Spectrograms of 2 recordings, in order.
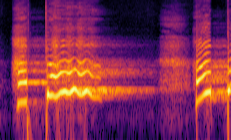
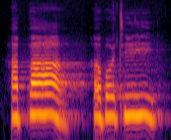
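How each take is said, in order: First: It is cried out loudly with deep emotion. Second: It is said calmly and quietly.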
